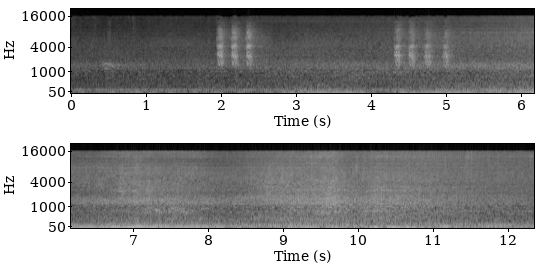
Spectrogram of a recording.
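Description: A small bird gives two quick runs of high chirps, about two seconds apart. Then a broad rumbling noise swells up and stays loud, like traffic.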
